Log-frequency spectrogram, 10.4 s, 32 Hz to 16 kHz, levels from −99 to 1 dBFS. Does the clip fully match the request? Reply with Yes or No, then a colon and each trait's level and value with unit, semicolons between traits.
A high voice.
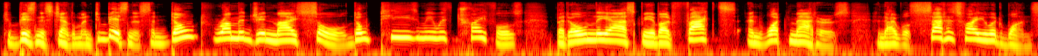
No: medium, 165 Hz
